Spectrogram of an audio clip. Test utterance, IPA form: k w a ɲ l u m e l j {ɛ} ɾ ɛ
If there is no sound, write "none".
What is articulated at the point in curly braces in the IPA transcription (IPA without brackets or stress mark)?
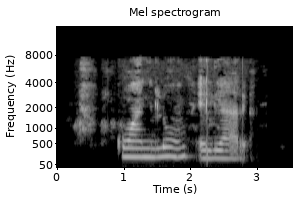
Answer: a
